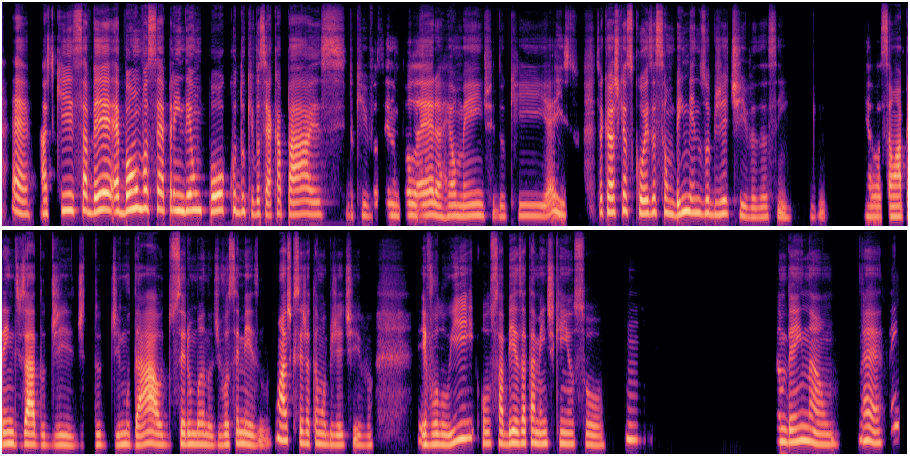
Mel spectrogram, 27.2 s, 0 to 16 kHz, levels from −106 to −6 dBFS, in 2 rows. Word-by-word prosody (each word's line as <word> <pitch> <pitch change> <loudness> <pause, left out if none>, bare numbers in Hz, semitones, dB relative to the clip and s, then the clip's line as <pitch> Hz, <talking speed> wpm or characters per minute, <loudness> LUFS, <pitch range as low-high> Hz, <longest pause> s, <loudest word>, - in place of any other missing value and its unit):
É, 215 -5 +2 0.2
acho 210 +1 0
que 265 0 +3
saber 260 +1 +6
é 245 0 +6
bom 275 +6 +7
você 290 0 +2
aprender 260 -1 +3
um 270 0 +4
pouco 265 +1 +3
do 245 +1 -2
que 220 - -8
você 205 -1 -3
é - - +2
capaz, 200 0 -2
do 175 -1 -16
que 185 0 -12
você 185 +2 -14
não 180 -2 -5
tolera 185 0 +1
realmente, 175 +2 -4
do 165 -1 -11
que 175 0 -8
é 195 - -3
isso. 195 -6 -5 0.4
Só 230 - -3
que 235 - -1
eu - - +9
acho 230 0 +3
que 265 - +2
as 255 -1 -1
coisas 220 0 +2
são 220 -1 -1
bem 195 +4 +2
menos 225 -3 +1
objetivas, 195 -7 -4
assim. 80 - -9 1.1
Em 170 - -11
relação 165 +1 -3
a - - +4
aprendizado 170 -1 +2
de 155 0 -5
de 155 +1 -12 0.2
do 165 -1 -5
de 155 - -6
mudar 170 +2 +2
ou 165 - -2
do 160 0 -14
ser 170 0 -1
humano 170 -2 -1
de 155 +1 -11
você 165 +3 -3
mesmo, 165 -4 -3
não 255 - +1
acho 230 0 +3
que - - -9
seja 185 -2 -1
tão 175 +1 -4
objetivo, 160 -1 -6 0.7
evoluir 170 +11 +1
ou 180 0 -3
saber 180 0 0
exatamente 185 -1 +1
quem 180 -2 -2
eu 175 - -4
sou. 160 -3 -6 0.3
Hum. 245 -2 -2 2.1
Também 210 +1 +1
não. 175 -7 -1 0.4
É. 210 -4 0
Tem 455 +5 -8
185 Hz, 155 wpm, -24 LUFS, 165-225 Hz, 2.1 s, eu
